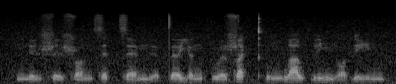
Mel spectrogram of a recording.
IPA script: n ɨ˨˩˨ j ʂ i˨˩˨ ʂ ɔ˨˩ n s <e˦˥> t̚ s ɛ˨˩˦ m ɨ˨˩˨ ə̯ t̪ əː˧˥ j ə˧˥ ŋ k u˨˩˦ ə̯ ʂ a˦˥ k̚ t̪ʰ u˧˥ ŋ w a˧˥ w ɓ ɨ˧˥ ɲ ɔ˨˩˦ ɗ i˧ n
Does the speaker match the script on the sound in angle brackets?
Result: no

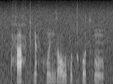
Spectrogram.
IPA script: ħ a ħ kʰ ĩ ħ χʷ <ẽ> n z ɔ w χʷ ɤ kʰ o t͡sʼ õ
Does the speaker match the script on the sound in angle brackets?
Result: yes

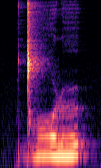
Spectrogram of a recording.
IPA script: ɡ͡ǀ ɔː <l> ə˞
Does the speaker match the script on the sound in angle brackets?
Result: no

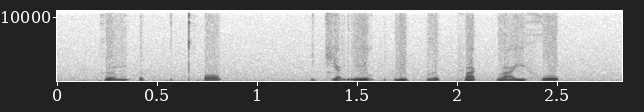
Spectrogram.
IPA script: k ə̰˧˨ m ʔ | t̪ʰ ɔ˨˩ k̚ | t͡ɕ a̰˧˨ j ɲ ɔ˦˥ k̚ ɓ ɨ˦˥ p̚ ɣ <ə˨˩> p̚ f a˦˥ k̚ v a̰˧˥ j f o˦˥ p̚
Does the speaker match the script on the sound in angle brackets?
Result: yes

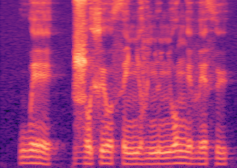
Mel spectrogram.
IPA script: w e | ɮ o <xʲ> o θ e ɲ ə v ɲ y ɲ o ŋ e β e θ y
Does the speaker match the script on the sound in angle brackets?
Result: yes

